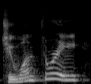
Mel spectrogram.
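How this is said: The pitch rises across the numbers.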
